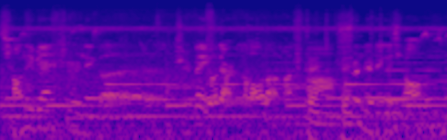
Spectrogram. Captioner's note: speaking Chinese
